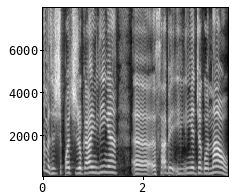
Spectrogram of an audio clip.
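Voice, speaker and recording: An animated woman's voice, high in pitch. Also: very clean recording, silent background. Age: 60s. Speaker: digital influencer. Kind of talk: interview.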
